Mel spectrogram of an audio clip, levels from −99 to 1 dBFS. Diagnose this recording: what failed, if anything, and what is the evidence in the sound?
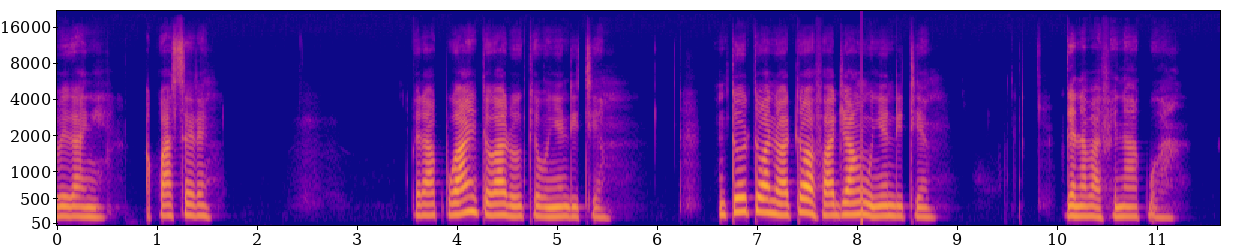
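At 8.04 s the speech is briefly jumbled because of chunks out of order at the driver or buffer stage. A 5.33 ms chunk was written one chunk late and swapped with its neighbour. The waveform shows three abrupt discontinuities, and the spectrogram shows thin vertical broadband lines at those joins.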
